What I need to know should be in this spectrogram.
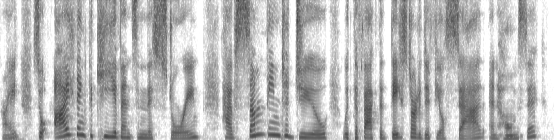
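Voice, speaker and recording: A woman's voice: medium pitch, lively intonation, unhurried, no room sound, clean studio sound. A woman teacher reading a story aloud for children and explaining it informally as she goes. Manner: informal, explanatory, acts out thoughts.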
